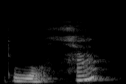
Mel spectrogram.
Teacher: La première syllabe est accentuée, donc O est bien O. Плохо. Après H, O est inaccentué.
